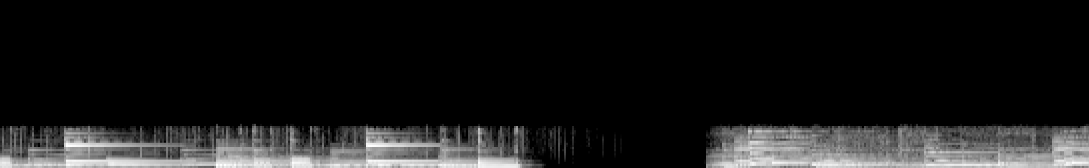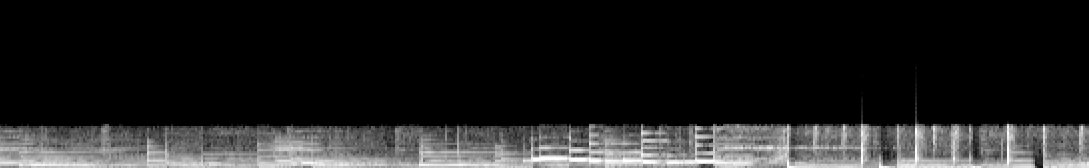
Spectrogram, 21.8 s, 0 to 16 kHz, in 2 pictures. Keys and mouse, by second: 5.3 g, 18.9-19.5 drag.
